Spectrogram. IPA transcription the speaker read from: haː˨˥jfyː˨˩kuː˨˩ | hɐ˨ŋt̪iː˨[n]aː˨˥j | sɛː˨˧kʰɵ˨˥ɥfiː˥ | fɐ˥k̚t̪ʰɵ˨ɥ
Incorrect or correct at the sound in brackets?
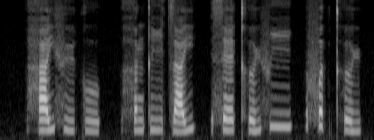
incorrect: t͡s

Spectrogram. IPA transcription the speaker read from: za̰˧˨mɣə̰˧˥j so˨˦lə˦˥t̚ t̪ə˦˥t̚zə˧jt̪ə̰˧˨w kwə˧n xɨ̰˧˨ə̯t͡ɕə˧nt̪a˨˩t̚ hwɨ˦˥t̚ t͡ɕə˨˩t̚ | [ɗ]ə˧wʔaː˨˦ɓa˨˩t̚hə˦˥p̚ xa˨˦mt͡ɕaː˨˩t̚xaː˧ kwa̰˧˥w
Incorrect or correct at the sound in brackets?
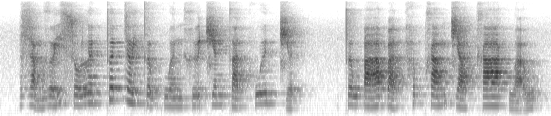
incorrect: t̪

